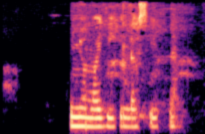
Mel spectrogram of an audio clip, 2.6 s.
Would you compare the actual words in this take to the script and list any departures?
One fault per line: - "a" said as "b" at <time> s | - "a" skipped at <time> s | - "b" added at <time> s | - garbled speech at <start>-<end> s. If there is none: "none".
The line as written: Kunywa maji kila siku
none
